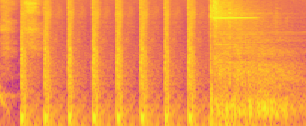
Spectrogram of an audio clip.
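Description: Routine music mix breaking into a run of sharp percussive hits, about three a second, then a sudden hissing burst with a thin high tone near the end.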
